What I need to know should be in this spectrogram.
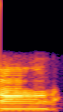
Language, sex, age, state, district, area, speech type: Tamil, male, 18-30, Tamil Nadu, Vellore, rural, conversation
